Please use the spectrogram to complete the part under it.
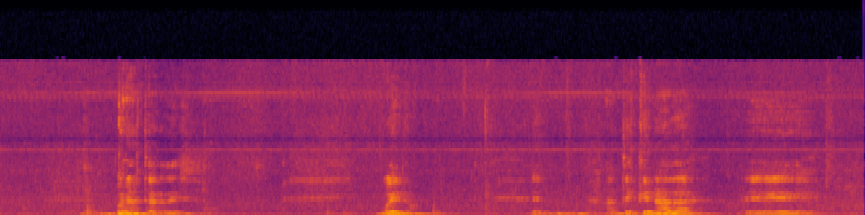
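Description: A man speaks into a microphone at a lectern, heard through loudspeakers in an echoing hall.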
